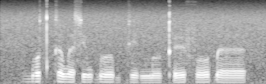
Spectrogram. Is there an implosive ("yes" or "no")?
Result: yes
